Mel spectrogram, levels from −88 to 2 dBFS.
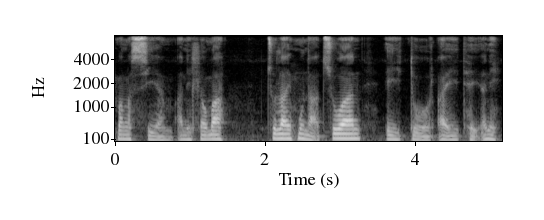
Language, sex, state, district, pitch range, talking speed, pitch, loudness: Mizo, male, Mizoram, Aizawl, 95-115 Hz, 150 wpm, 105 Hz, -19 LUFS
